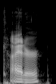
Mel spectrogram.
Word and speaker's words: Kiter: It's not Kidder, by the way. I was corrected that his name is pronounced Kiter.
